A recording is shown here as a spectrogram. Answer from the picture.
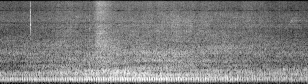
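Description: A motor vehicle passing: a low engine rumble that swells to a peak about two to three seconds in, then fades away.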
